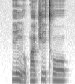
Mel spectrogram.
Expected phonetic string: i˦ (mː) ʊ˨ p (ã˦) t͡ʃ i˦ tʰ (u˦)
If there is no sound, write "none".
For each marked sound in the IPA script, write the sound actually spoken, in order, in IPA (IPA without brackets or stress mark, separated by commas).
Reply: ɲ, ã˦, o˦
